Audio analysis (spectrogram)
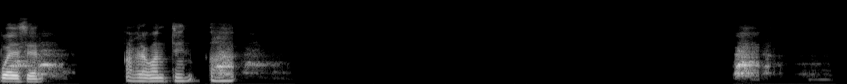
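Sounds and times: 
speech: 0.0 - 0.6, 1.2 - 2.6
dogs fighting outside barking and snarling: 0.3 - 0.8, 2.4 - 3.0, 7.3 - 8.4.

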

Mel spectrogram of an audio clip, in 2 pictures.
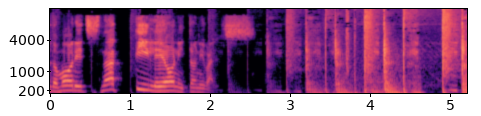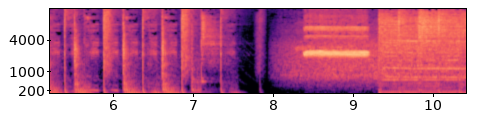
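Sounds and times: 
speech: 0.0 - 2.4
punchy rhythmic music: 2.0 - 7.7
referee whistle blast: 8.3 - 9.4.

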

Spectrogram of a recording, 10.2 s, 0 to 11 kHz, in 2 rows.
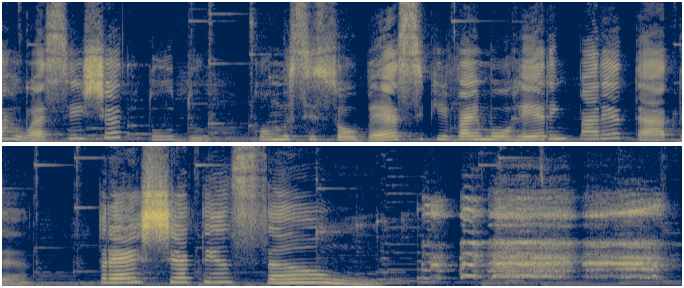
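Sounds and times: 
speech: 0.1 - 9.0
rooster crowing: 8.2 - 10.2.

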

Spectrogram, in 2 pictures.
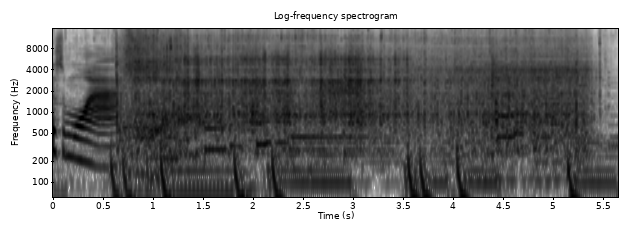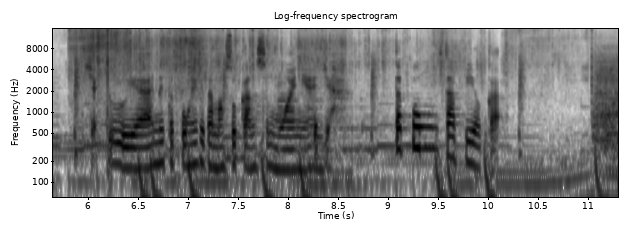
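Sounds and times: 
speech: 0.0 - 2.3, 6.2 - 10.4
blender motor roaring: 0.6 - 5.6, 11.0 - 11.2
ice chunks rattling against blender jar: 0.6 - 6.2.

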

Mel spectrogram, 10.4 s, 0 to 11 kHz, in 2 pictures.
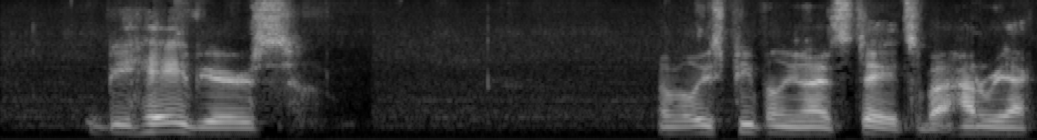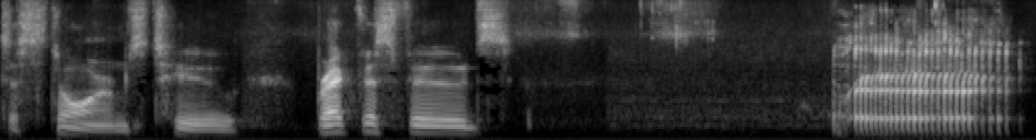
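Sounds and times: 
speech: 0.4 - 1.6, 3.3 - 7.9
loud harsh human burp: 9.4 - 10.3.

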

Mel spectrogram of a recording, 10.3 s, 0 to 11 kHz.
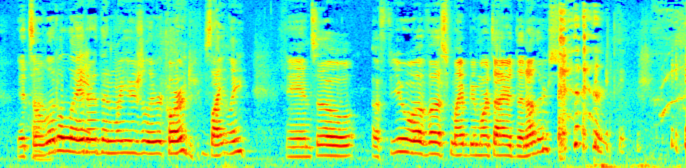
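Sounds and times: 
speech: 0.2 - 10.2
person coughing: 8.4 - 9.2
laughter: 8.9 - 10.2.

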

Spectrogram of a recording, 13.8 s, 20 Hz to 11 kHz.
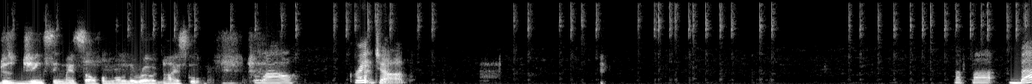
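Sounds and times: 
speech: 0.0 - 4.0, 4.7 - 5.5, 12.8 - 13.7
faint hum: 0.0 - 13.7
computer mouse clicks during video gameplay: 1.6 - 6.0, 6.6 - 10.5, 11.1 - 13.7.

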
